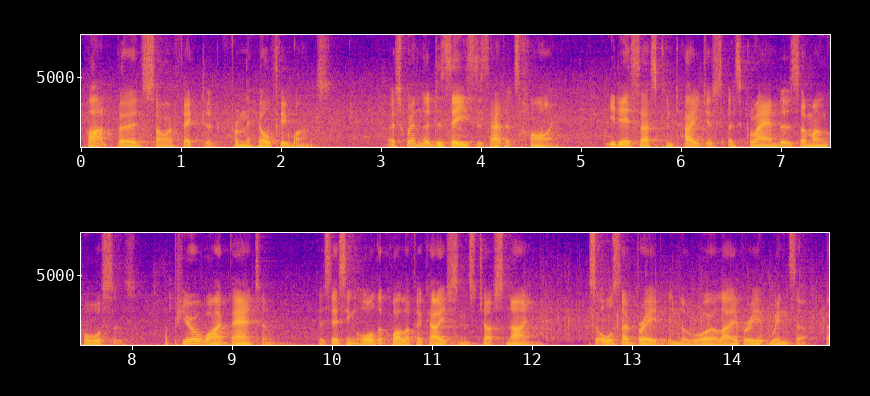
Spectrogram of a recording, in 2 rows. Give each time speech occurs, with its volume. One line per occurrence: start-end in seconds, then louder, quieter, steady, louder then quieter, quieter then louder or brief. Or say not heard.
0.0-14.9 steady.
